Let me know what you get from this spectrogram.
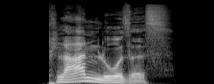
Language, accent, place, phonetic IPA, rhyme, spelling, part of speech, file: German, Germany, Berlin, [ˈplaːnˌloːzəs], -aːnloːzəs, planloses, adjective, De-planloses.ogg
- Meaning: strong/mixed nominative/accusative neuter singular of planlos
